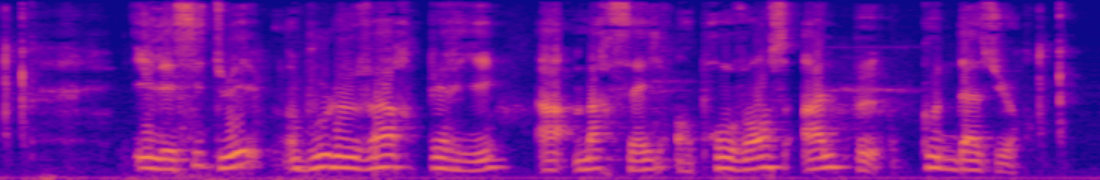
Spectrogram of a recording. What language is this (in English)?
French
